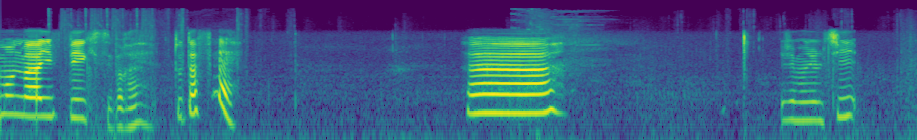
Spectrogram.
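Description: A young woman speaks close to a microphone in short, lively bursts.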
